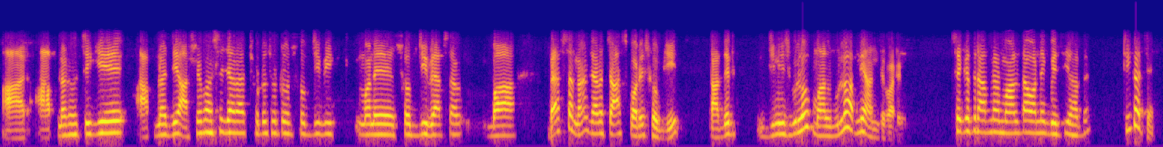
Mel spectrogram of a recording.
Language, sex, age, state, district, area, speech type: Bengali, male, 60+, West Bengal, Purba Bardhaman, rural, conversation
